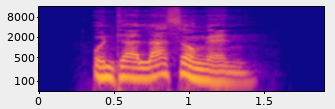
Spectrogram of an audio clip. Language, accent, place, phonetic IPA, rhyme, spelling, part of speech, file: German, Germany, Berlin, [ˌʊntɐˈlasʊŋən], -asʊŋən, Unterlassungen, noun, De-Unterlassungen.ogg
- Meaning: plural of Unterlassung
